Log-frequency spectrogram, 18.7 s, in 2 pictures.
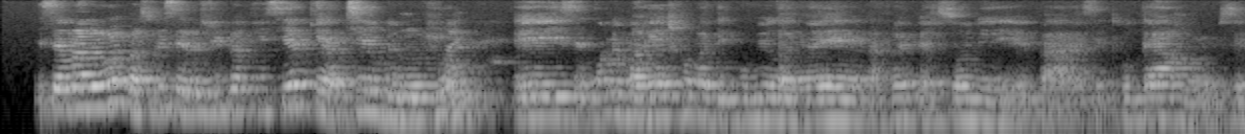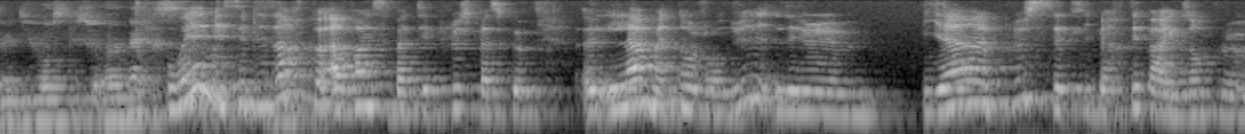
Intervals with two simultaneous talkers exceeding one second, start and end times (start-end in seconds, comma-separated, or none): none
